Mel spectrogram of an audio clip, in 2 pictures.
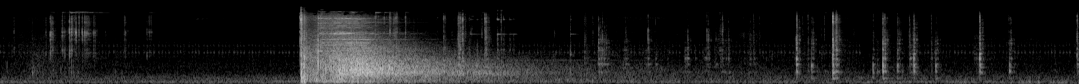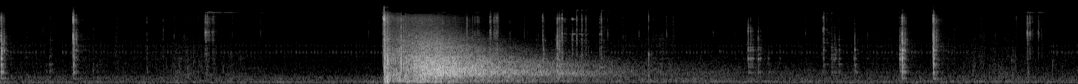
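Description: An 1873 Trapdoor Springfield rifle, a Pedersoli-made replica, fires two loud, sharp shots about twelve seconds apart, each with a long booming decay, and scattered metallic clicks and handling noises fill the gaps.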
